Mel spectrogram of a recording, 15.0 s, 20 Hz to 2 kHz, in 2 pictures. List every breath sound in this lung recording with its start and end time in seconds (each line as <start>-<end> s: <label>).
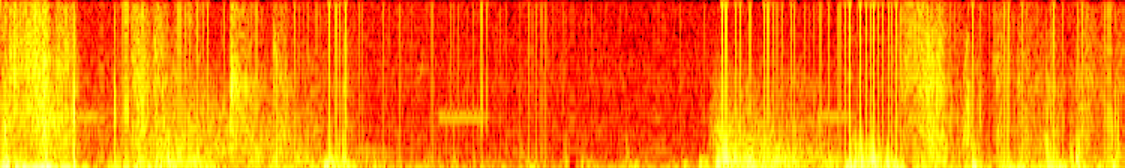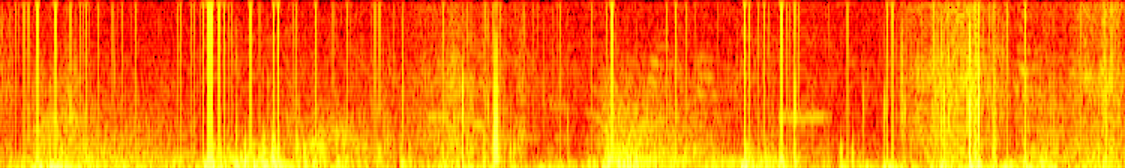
0.00-0.50 s: inhalation
0.00-0.50 s: crackles
0.66-2.30 s: crackles
0.67-2.32 s: exhalation
4.73-5.60 s: inhalation
4.73-5.60 s: crackles
5.64-8.83 s: exhalation
8.85-10.46 s: inhalation
10.48-11.42 s: exhalation
11.55-12.45 s: inhalation
12.48-13.38 s: exhalation
13.46-14.22 s: inhalation
13.46-14.22 s: crackles
14.22-15.00 s: exhalation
